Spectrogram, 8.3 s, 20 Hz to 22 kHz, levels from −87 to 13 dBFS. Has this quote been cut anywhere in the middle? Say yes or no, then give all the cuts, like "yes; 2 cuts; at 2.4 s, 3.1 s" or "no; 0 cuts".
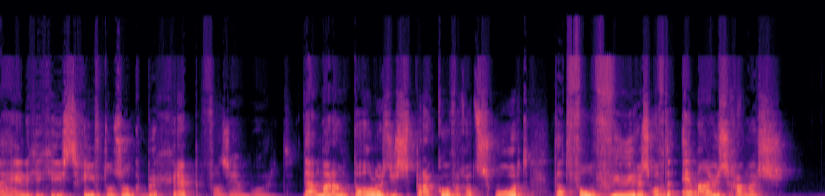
no; 0 cuts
